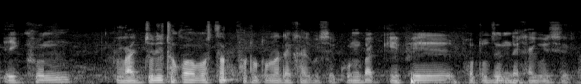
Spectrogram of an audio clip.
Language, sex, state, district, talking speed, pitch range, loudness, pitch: Assamese, male, Assam, Sonitpur, 165 wpm, 85-100 Hz, -21 LUFS, 90 Hz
